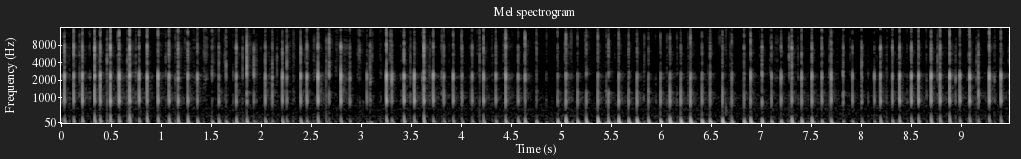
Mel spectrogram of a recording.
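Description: A thin, ribbed, disposable clear plastic cup, empty and hollow, is held upside down in one hand close to the microphone and tapped with the fingertips and fingernails. It makes quick, uneven, closely spaced taps, each a short dry knock with a deep thump and a hollow plastic tick above it that dies away almost instantly.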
